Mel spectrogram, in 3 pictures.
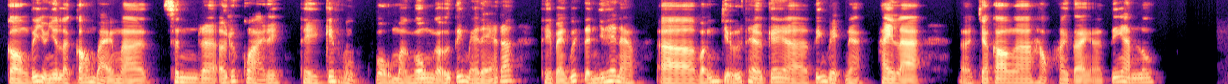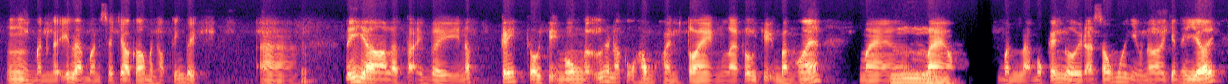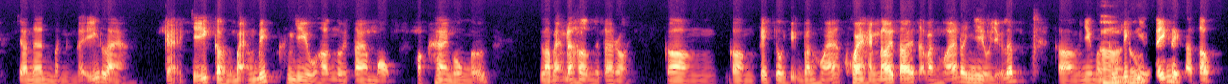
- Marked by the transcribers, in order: distorted speech; static; other background noise
- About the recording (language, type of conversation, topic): Vietnamese, podcast, Làm sao bạn giữ gìn văn hóa của mình khi sống ở nơi khác?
